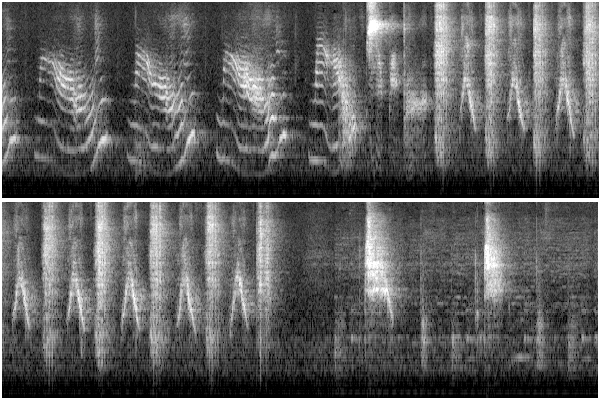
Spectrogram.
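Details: A male pet parakeet chatters in quick, warbling sweeps, then breaks into a fast run of sharp, repeated chirps and trills, ending with a few high, squeaky notes.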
